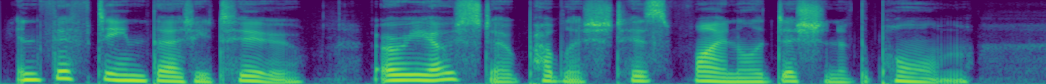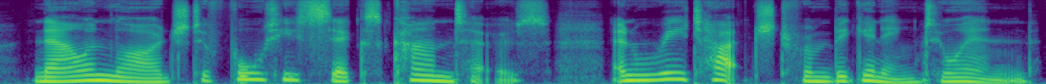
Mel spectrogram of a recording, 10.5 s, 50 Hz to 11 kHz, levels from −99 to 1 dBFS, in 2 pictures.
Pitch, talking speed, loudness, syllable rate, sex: 180 Hz, 140 wpm, -20 LUFS, 4.5 syllables/s, female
